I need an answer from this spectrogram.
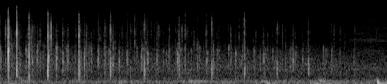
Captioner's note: applause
